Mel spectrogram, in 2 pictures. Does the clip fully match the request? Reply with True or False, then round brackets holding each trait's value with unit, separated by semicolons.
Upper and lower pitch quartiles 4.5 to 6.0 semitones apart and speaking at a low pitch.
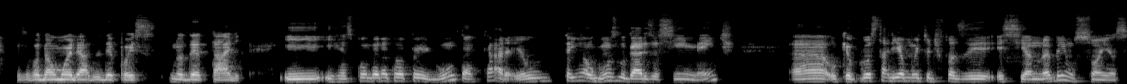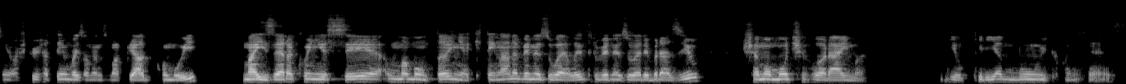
True (4.9 semitones; 125 Hz)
